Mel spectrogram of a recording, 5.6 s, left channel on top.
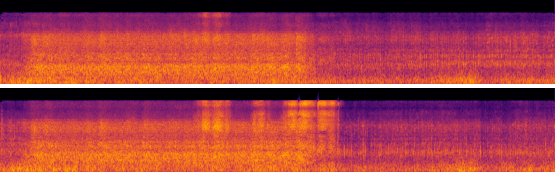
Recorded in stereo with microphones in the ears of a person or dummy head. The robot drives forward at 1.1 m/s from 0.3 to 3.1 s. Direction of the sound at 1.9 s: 35° right (ahead or behind).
